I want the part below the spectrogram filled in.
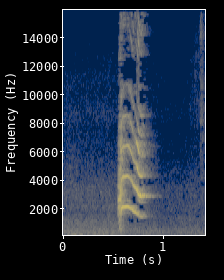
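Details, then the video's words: Single loud, harsh screech from a ringneck parrot, a brief arched squawk falling away at the end, quiet background. "male females ringneck Indian parrot"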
